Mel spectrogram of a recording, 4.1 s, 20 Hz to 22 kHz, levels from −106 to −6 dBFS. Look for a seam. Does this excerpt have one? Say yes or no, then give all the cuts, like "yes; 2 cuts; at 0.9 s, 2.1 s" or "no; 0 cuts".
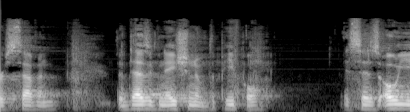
no; 0 cuts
